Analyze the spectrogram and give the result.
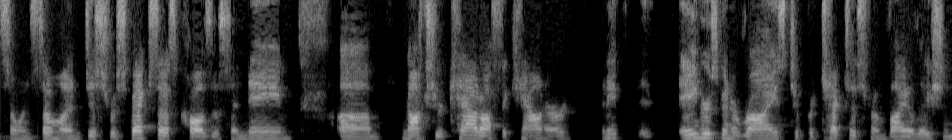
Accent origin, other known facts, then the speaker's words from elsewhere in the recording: Montreal, Quebec, Canada; I was born in Montreal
